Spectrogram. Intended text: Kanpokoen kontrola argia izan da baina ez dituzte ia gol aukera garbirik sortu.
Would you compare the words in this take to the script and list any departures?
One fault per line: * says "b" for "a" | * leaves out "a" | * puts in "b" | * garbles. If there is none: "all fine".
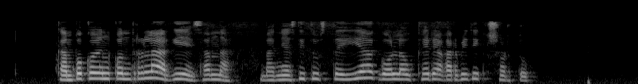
all fine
